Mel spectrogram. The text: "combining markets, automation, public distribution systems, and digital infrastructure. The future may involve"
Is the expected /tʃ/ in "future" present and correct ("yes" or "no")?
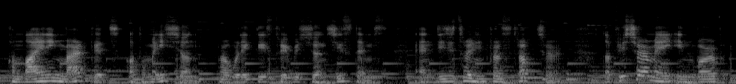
no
